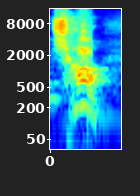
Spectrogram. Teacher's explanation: ऐसा घर्षण होकर आती है वायु, घिस के निकलती है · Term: महाप्राण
